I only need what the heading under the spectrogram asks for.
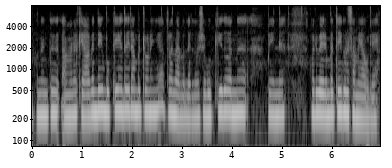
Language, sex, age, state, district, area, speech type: Malayalam, female, 18-30, Kerala, Wayanad, rural, spontaneous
